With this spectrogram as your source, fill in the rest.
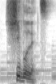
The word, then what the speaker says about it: Shibboleth: Then they would say, "Okay, say Shibboleth." Now, the Bible says, because I think the Ephraimites also cannot pronounce the word, the sound, she.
